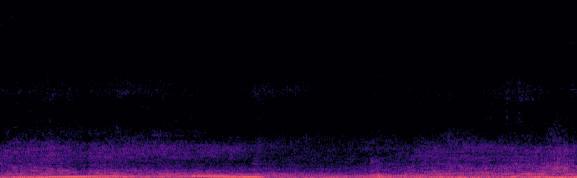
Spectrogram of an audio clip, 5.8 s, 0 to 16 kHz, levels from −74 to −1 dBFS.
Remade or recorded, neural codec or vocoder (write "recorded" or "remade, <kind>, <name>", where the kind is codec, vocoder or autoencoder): recorded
